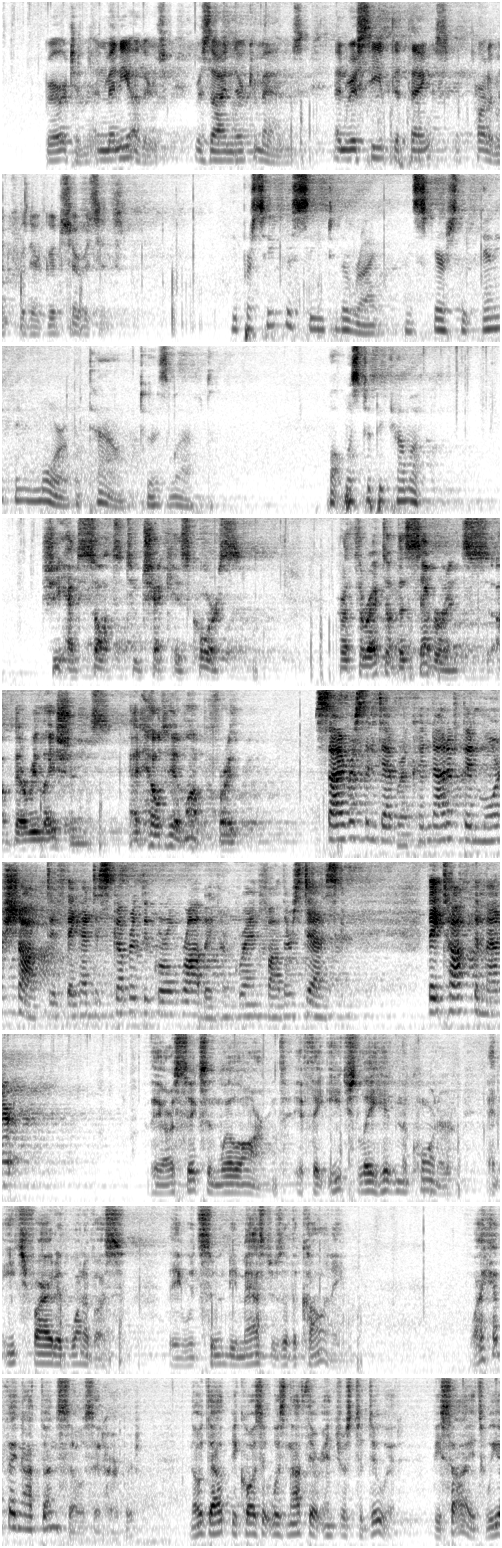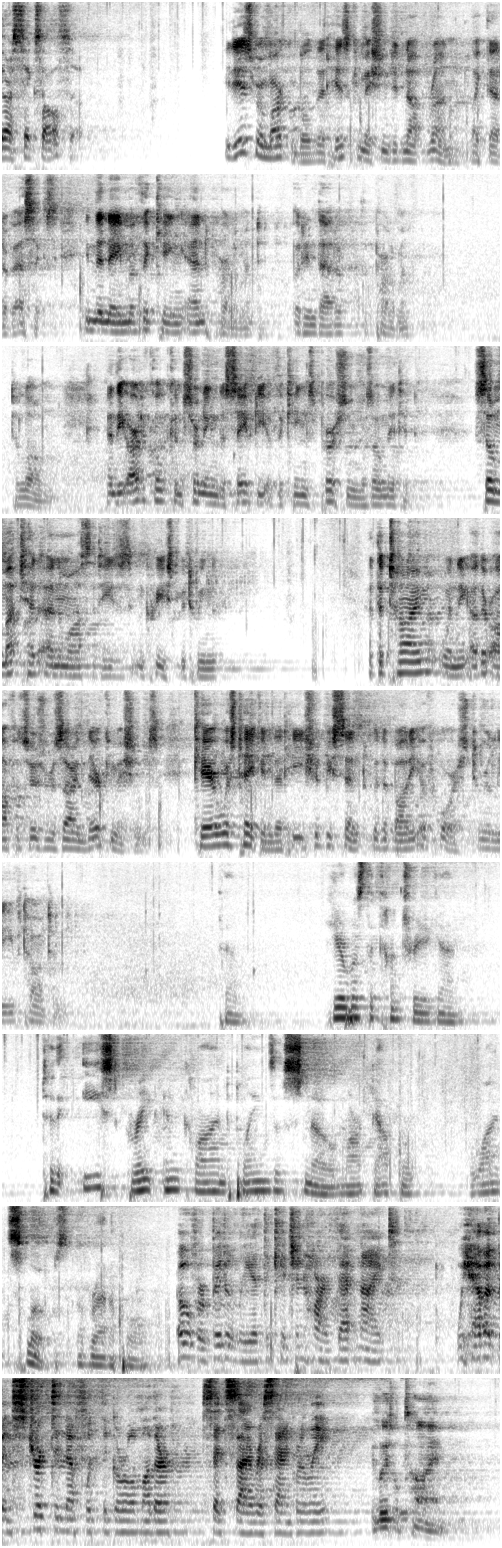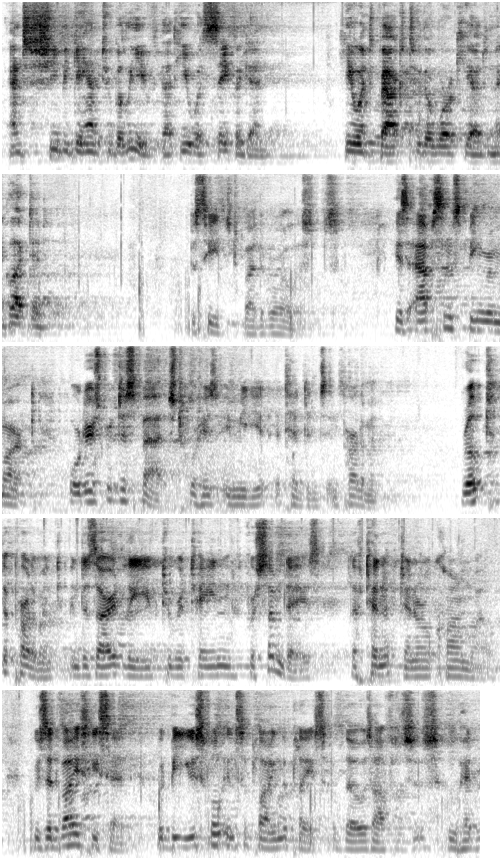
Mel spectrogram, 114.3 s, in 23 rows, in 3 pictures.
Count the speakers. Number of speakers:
five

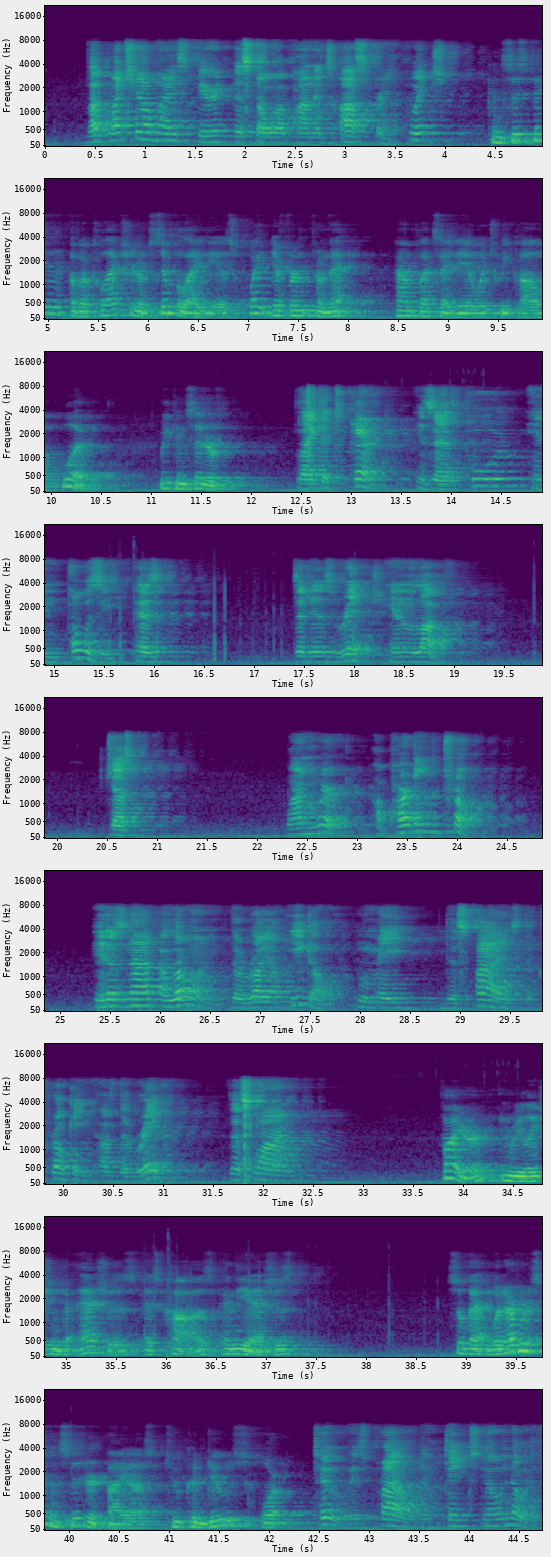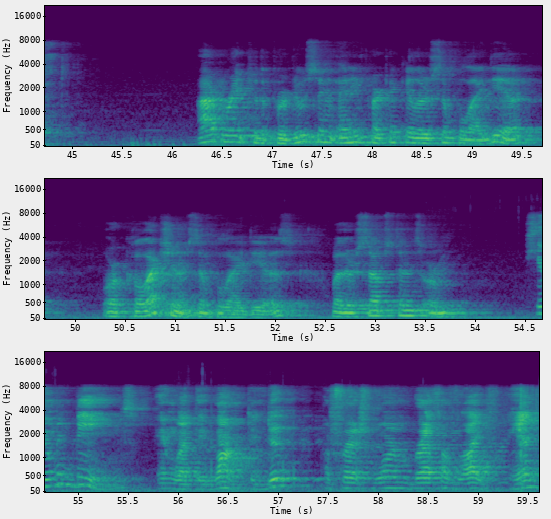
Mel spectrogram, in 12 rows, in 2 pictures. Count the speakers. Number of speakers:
two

